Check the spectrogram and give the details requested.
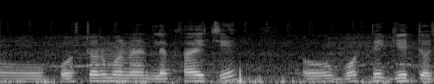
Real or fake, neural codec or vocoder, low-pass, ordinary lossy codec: real; none; none; none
